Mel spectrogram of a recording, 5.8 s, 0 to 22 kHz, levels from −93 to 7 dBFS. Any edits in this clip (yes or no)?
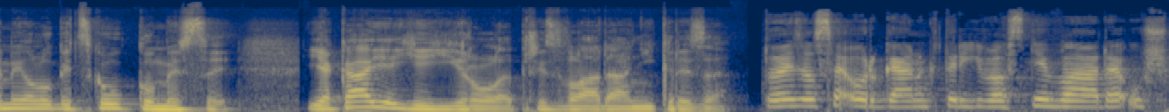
yes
